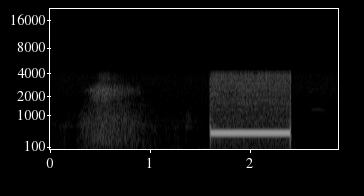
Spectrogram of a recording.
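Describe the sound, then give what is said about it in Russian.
The ringback tone of an outgoing phone call to a property buyer sounds as one steady, loud, mid-pitched tone lasting under a second, after a faint soft rustle. “Вам звонок с Яндекс недвижимости. Начинаем звонок покупателю.”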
